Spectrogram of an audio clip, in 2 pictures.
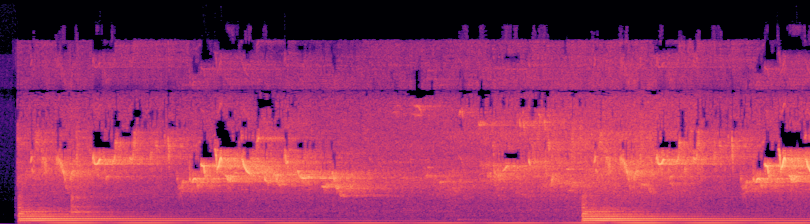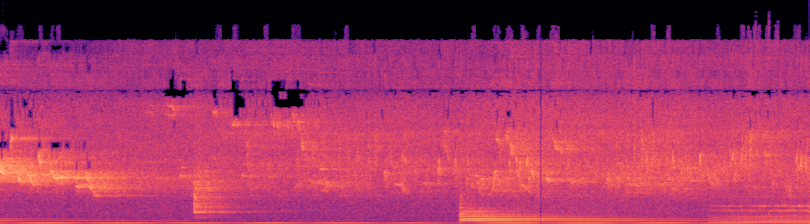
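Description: A large temple bell struck three times, about ten seconds apart. Each stroke rings on for several seconds over a low, pulsing hum. Birds chirp throughout.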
